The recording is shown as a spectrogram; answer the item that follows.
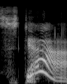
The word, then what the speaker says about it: Stille: I wasn't pronouncing the first part correctly. But Stille.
